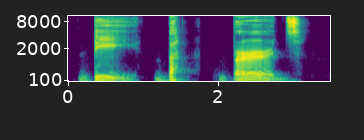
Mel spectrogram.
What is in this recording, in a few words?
B Birds, pronunciation; Island; phonics; アルファベットアイランド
